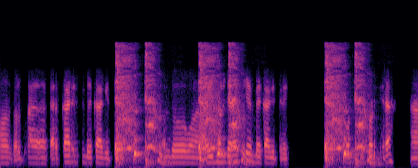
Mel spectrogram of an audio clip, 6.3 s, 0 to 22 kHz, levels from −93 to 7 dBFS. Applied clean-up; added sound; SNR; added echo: none; Cough; -3 dB; none.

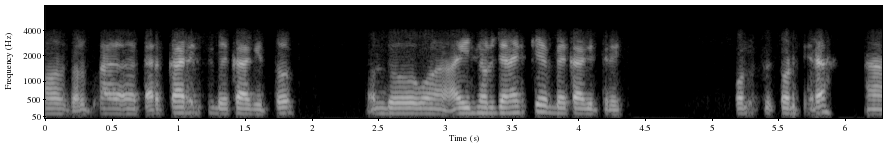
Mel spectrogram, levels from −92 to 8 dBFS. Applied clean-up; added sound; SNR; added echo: none; none; none; none.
